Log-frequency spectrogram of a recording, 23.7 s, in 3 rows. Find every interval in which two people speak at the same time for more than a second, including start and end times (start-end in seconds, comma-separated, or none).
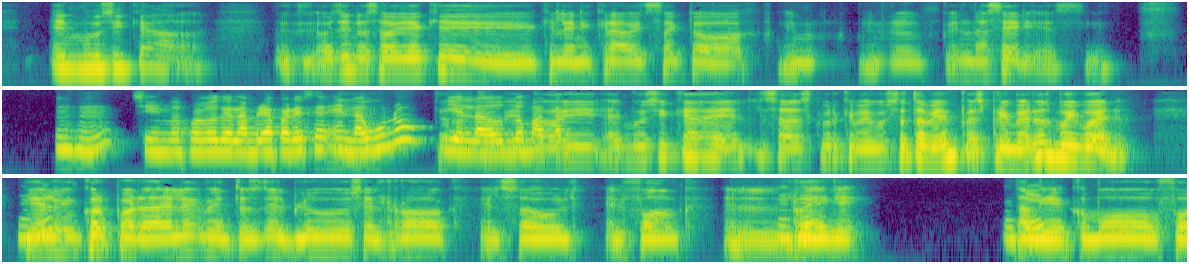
10.0-11.8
